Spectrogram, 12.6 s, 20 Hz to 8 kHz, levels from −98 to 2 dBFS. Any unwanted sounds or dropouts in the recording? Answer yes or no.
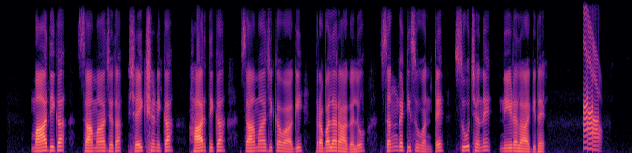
yes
